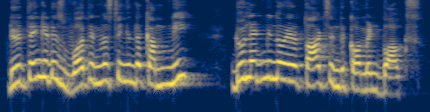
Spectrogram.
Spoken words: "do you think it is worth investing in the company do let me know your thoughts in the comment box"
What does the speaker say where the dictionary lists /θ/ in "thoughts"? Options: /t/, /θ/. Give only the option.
/t/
